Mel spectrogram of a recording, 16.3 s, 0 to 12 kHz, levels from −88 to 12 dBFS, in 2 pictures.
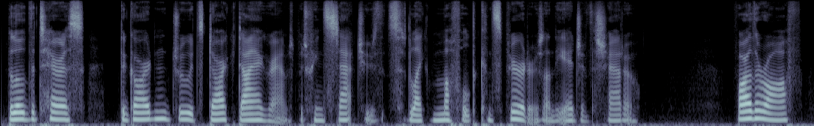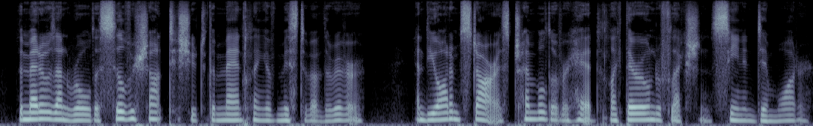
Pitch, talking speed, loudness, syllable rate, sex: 165 Hz, 195 wpm, -21 LUFS, 5.9 syllables/s, female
